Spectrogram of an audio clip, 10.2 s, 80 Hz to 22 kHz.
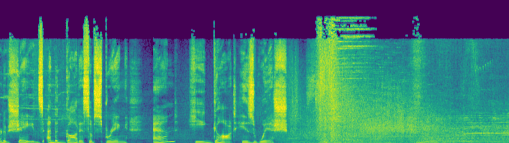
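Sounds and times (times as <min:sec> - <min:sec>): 
speech: 0:00.0 - 0:06.7
explosion: 0:05.8 - 0:10.0.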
